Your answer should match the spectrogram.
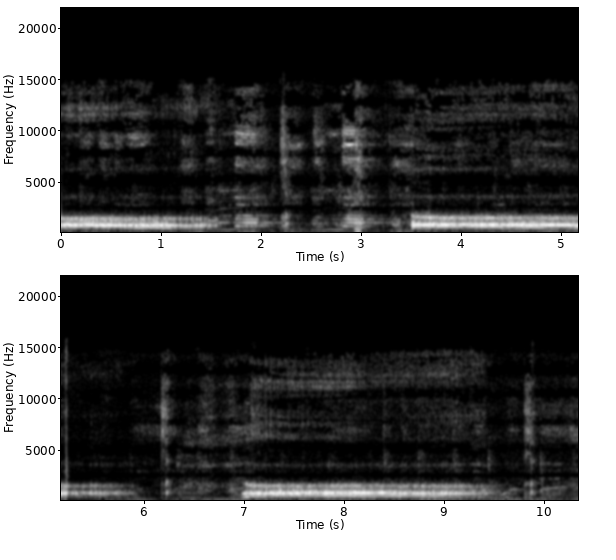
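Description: Yorkshire terrier howling along to a song: three long howls, each a couple of seconds long and gently falling in pitch, the first already under way at the start. Pop music with acoustic guitar plays quietly between them.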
